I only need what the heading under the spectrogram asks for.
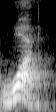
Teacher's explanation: Letra T, consoante oclusiva, pode aparecer pouco, muito pouco, quase nada, nada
